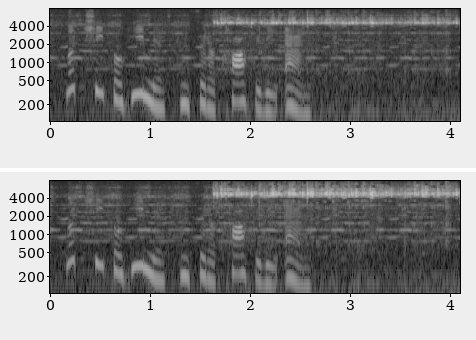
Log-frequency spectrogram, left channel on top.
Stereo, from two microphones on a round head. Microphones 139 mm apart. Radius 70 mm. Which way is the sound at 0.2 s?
20° left (ahead or behind).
